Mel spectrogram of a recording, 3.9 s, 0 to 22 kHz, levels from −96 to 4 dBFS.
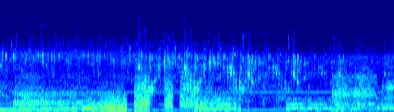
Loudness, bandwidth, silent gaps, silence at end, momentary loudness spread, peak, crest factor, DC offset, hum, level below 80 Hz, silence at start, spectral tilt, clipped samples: -53 LUFS; 12 kHz; none; 0 s; 7 LU; -36 dBFS; 16 dB; under 0.1%; none; -66 dBFS; 0 s; -7 dB/octave; under 0.1%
